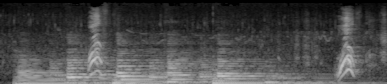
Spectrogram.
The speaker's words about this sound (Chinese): 过了一会儿，有一只汪汪小狗走过来了。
